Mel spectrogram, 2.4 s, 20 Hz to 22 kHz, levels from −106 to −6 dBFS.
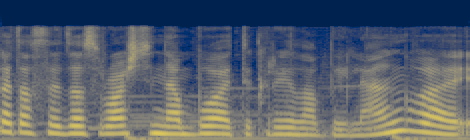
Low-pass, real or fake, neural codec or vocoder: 9.9 kHz; real; none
